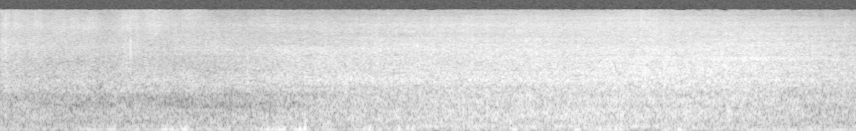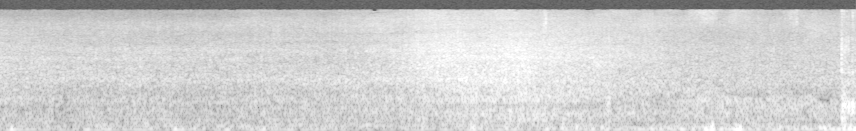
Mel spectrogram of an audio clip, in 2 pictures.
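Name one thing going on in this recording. Small waves wash gently onto a sandy beach.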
